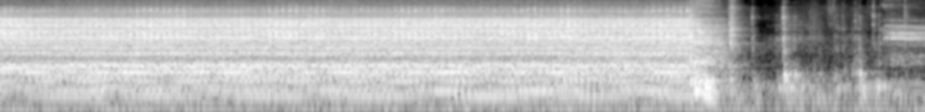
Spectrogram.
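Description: A machine tool runs steadily while lightly spot drilling a boss on a rocker arm bracket, a continuous mechanical hum that cuts off abruptly near the end, followed by faint workshop clatter.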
